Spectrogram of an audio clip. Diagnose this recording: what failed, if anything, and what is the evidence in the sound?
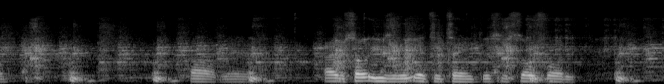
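Nothing in the recording stood out as a failure on listening, at any stage from capture through to playback.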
